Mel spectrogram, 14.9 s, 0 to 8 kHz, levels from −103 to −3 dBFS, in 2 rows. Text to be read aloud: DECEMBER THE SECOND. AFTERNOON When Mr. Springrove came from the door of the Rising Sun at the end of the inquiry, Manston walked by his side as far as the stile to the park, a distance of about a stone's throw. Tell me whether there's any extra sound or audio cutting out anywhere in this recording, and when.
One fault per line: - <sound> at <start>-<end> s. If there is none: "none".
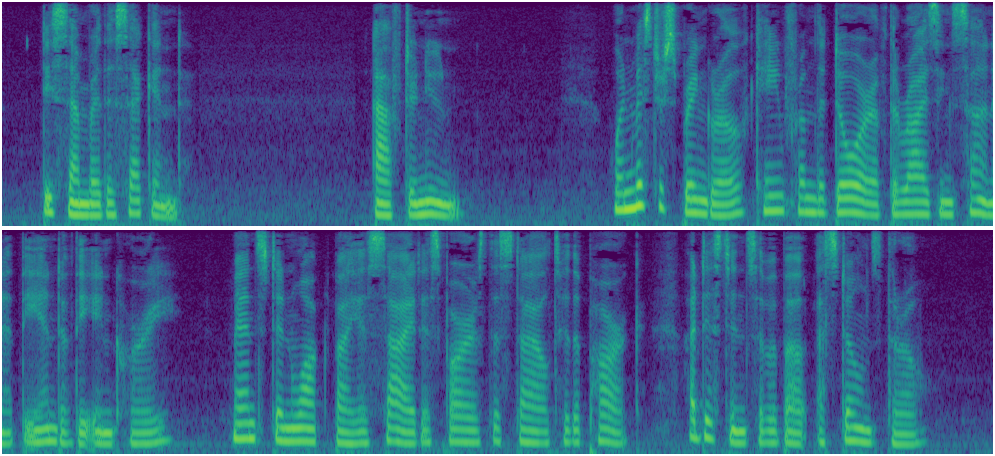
none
